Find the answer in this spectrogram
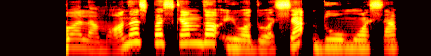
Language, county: Lithuanian, Utena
